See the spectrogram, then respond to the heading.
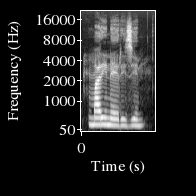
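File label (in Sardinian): "marineris", Sardinian, female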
